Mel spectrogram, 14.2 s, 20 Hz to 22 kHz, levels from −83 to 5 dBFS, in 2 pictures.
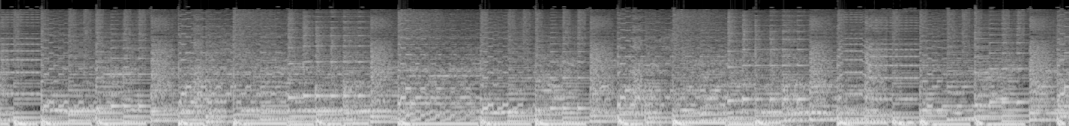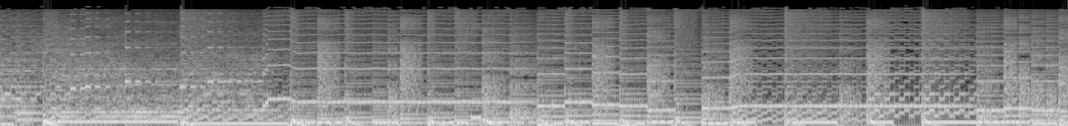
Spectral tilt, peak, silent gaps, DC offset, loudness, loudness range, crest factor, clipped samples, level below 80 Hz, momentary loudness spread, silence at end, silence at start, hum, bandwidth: -5.5 dB/octave; 0 dBFS; none; under 0.1%; -9 LUFS; 0 LU; 8 dB; 0.2%; -20 dBFS; 1 LU; 0 s; 0 s; none; 17.5 kHz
